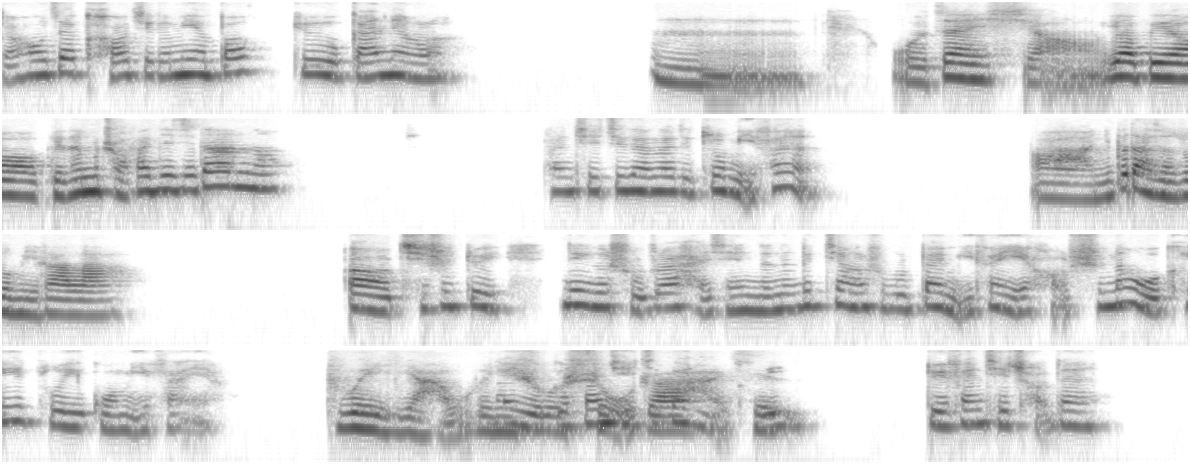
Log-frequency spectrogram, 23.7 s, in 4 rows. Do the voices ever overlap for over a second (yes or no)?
yes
